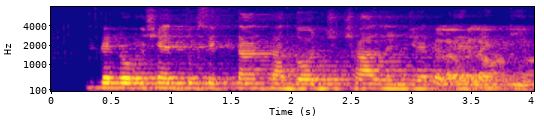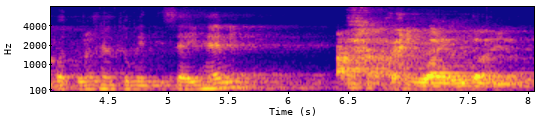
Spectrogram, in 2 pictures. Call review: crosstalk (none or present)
present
